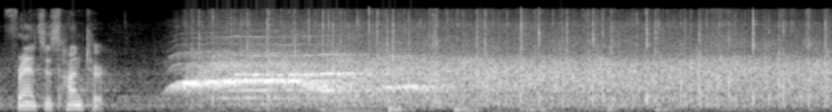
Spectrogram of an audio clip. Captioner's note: audience applauding and cheering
